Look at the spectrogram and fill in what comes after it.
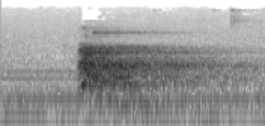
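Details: Dog barking by coincidence at a C-WAGS scent trial held in Fraser, Michigan: one sharp, full bark halfway through, fading into a reverberant tail above constant background hum.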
